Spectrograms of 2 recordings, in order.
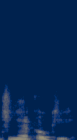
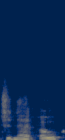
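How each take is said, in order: First: The surname is said as two syllables. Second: The surname is said as one syllable. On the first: "I've heard it both ways" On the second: "I never know how to pronounce"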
